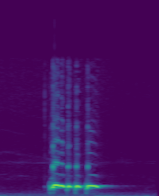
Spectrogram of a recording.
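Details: Local zebra dove in full song, calling a rival to make it answer: one rich, low cooing phrase of four quick pulsed notes that ends in a drawn-out trailing coo, in a quiet setting.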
